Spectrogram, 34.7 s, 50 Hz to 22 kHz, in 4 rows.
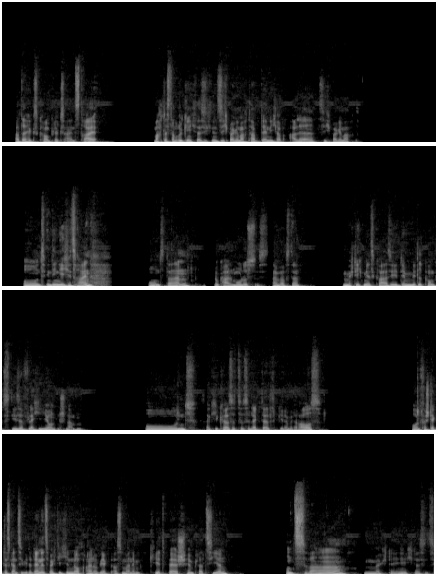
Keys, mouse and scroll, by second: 2.4 ctrl+z, 4.7 ctrl+z, 5.0 scroll down 2, 7.2 click, 8.4 click, 8.9 Tab, 9.2 middle click, 9.9 3, 10.3 click, 11.1 middle click, 12.4 KP_Divide, 13.1 middle click, 14.4 click, 15.3 scroll up 2, 16.1 scroll down 1, 16.2 scroll down 1, 17.4 shift+click, 18.6 middle click, 20.1 shift+s, 21.6 middle click, 23.7 a, 24.1 scroll down 5, 24.5 Tab, 25.1 middle click, 25.7 h, 26.1 scroll down 4, 26.4 scroll up 1, 26.7 scroll down 3, 27.2 shift+middle drag, 27.9-28.5 scroll down 4, 28.4-29.3 scroll up 12, 29.3 middle click, 30.2 shift+middle click, 30.9 shift+scroll down 1, 31.7 click, 32.9 click.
